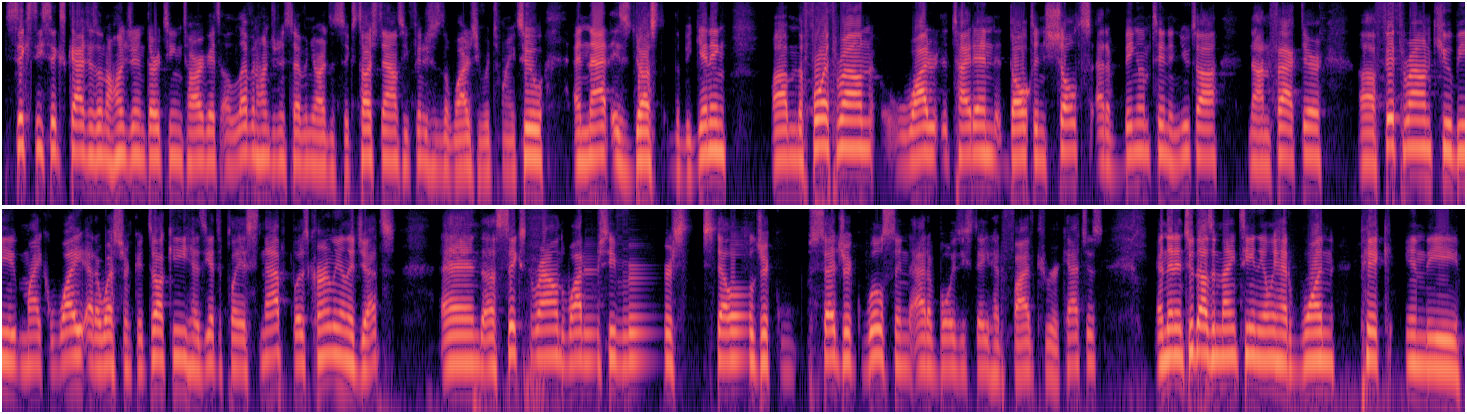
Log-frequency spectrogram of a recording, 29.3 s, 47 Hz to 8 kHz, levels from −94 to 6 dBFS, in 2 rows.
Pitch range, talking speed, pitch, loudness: 150-180 Hz, 180 wpm, 165 Hz, -25 LUFS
